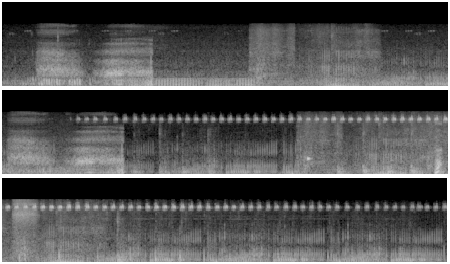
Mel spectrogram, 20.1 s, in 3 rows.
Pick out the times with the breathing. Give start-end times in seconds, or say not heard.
0.5-2.3, 6.8-8.6, 13.5-13.9.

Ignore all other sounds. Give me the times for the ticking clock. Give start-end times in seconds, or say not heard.
not heard.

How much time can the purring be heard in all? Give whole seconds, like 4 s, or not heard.
20 s.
